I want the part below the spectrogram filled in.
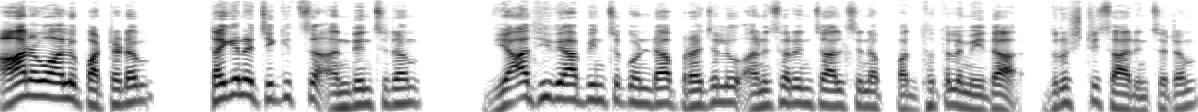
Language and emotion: Telugu, neutral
